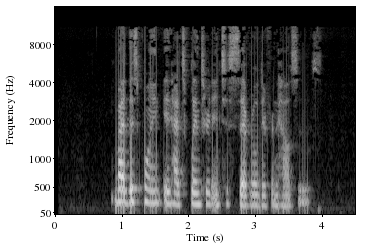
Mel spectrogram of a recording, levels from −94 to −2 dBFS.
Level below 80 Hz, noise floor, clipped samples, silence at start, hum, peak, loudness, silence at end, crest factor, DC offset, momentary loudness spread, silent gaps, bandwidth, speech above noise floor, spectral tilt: -52 dBFS; -69 dBFS; under 0.1%; 0.9 s; none; -4 dBFS; -24 LUFS; 0.55 s; 20 dB; under 0.1%; 15 LU; none; 11.5 kHz; 45 dB; -4.5 dB/octave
